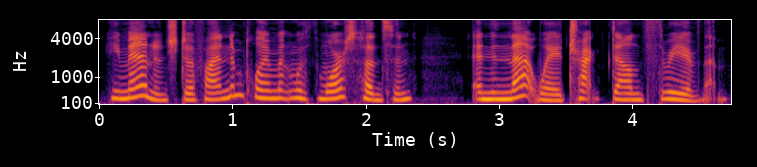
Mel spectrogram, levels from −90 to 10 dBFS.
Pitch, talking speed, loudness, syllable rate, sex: 245 Hz, 215 wpm, -17 LUFS, 5.7 syllables/s, female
